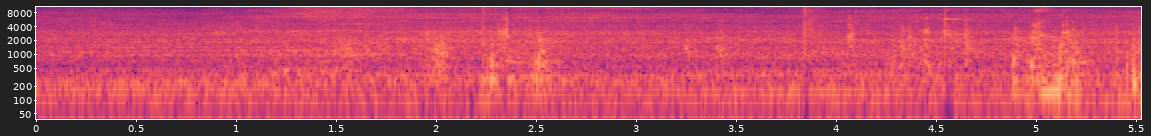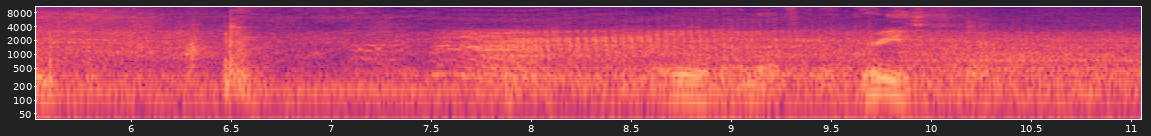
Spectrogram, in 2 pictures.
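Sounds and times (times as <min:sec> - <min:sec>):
truck engine idling: 0:00.0 - 0:11.0
clicks and knocks: 0:01.9 - 0:06.8.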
